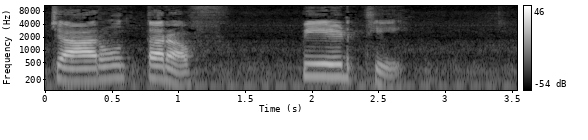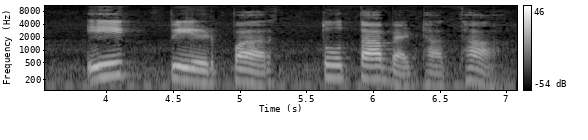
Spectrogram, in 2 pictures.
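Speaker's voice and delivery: put-on slow, clear reading for children; story narration. A narrator's reading. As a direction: read each phrase out slowly to the class. Reads the story aloud. (बच्चों के लिए कहानी पढ़ना)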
